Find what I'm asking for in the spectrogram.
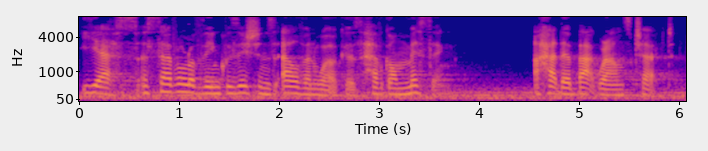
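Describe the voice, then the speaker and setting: A woman as a low-voiced, cool spymaster. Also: steady tone, normal speed, noisy background, lightly acted. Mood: matter-of-fact. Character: cool, grave female spymaster advisor. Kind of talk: video game drama acting. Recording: long hall reverb, faint ambience.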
